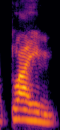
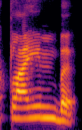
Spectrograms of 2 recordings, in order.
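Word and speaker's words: climb: এখানে আইটা long sound দিবে, যদিও এখানে ক্লিম হওয়ার কথা ছিল, ক্লাইম, নট ক্লাইম্ব, ক্লাইম।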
